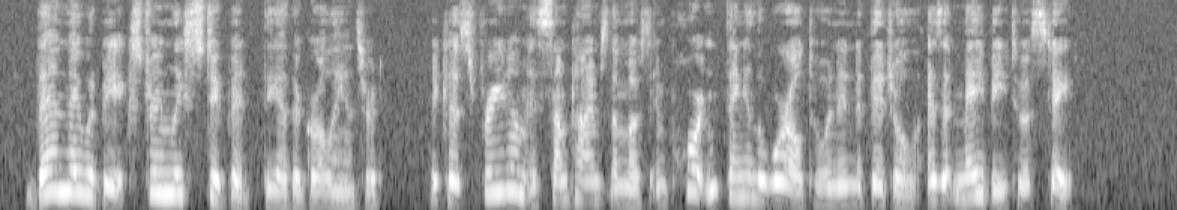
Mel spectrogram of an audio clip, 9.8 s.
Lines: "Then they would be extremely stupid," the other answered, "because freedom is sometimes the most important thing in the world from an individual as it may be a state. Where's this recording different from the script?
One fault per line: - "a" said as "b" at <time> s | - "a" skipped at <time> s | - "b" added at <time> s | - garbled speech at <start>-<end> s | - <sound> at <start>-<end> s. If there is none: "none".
- "girl" added at 2.5 s
- "from" said as "to" at 6.7 s
- "to" added at 8.4 s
